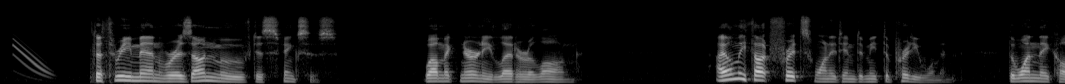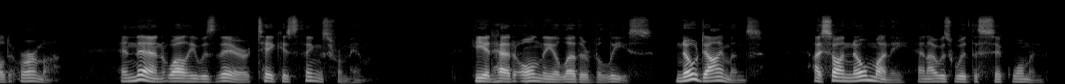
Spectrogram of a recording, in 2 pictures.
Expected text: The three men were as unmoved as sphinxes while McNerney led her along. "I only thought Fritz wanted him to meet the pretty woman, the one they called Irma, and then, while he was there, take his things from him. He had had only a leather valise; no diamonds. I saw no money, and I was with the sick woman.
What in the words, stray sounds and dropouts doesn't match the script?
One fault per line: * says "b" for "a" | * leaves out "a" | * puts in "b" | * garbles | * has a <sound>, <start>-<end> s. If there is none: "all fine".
* has a chirp, 0.1-0.6 s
